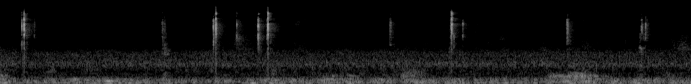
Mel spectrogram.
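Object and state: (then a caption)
Bar soap being scored with a blade. A thin craft blade scores parallel lines into the surface of a solid, palm-sized orange bar of soap held in one hand with long pink nails. Short, sharp, bright scratching clicks come in an irregular series over a faint low background rumble, each cutting off almost instantly.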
